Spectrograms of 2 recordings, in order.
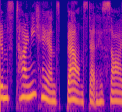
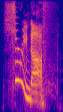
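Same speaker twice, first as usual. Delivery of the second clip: shrugging; 5 semitones higher, 6 dB louder than usual. A narrator's reading. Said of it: "he shrugged".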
